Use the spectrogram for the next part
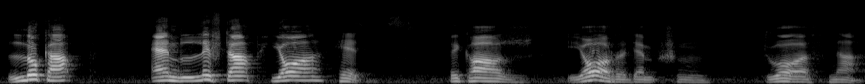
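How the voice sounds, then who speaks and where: A man preaching from the pulpit, his voice picked up by a pulpit microphone. He sits a little high for a man and speaks unhurriedly, with solemn, measured phrasing in old-fashioned prayer wording. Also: sharp tone. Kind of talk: sermon with prayer and scripture reading. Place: church.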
